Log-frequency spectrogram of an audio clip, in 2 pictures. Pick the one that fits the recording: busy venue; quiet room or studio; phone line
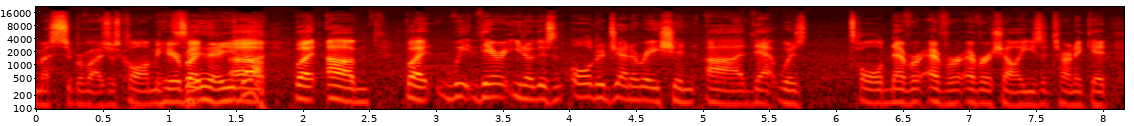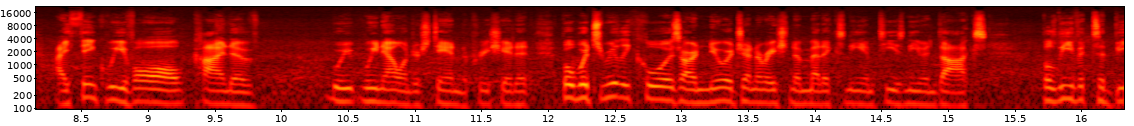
busy venue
